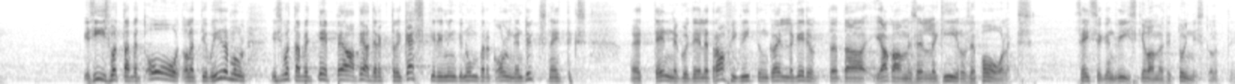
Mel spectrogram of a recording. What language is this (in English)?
Estonian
